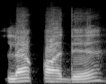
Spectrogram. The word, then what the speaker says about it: لقد: Ya, laqad ya. Di sini dia tipis ya. Laqad khalaqu, ketika qaf baru dia tebal.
